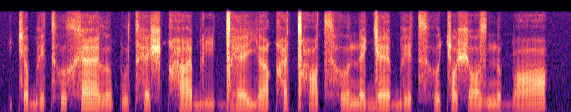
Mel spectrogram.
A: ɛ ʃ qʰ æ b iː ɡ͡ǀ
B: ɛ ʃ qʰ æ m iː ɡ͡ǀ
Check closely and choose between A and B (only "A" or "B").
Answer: A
